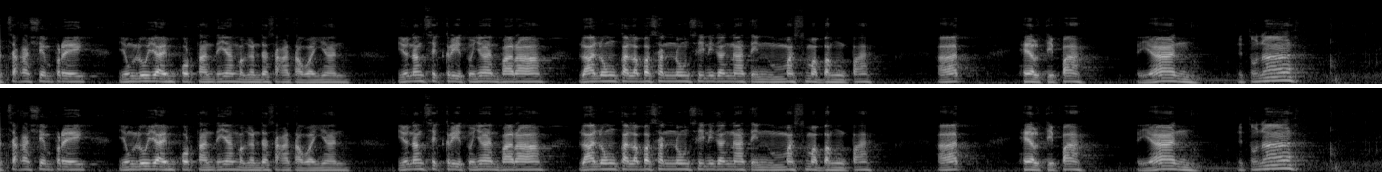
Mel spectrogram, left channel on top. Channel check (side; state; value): both; identical; correlation 1.00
